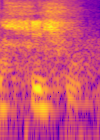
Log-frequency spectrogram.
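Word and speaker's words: Xixu: उस एल्बम का नाम था शिशु जिसका जो इंग्लिश अगर हम प्रोनाउंसिएशन और उसका जो स्पेलिंग देखें वो एक्स से शुरू होता है।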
